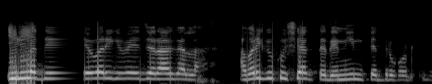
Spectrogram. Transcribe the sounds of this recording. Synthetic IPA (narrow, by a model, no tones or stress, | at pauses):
ilːɐd̪eːʋɐɾiɡeʋeːd͡ʒɐɾaːɡɐlːɐ | ɐʋɐɾiɡekuʂijaːɡ̚t̪ɐd̪eniːnut̪ed̪ɾukoɽ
